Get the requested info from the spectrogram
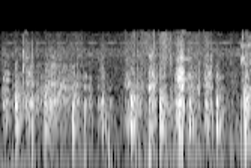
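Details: Brown, also called Bruin, a two-year-old pound puppy mutt playing fetch with his frisbee, gives quick rhythmic breathy puffs, about two or three a second, while a man praises him and urges him to bring the toy back.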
